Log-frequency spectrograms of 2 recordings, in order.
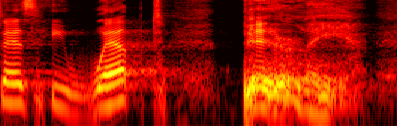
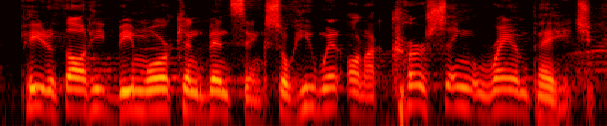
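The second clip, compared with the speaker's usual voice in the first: ordinary talk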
